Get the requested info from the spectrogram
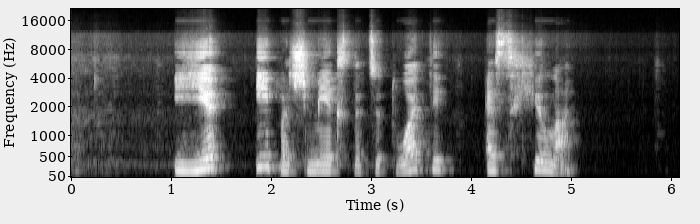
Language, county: Lithuanian, Marijampolė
